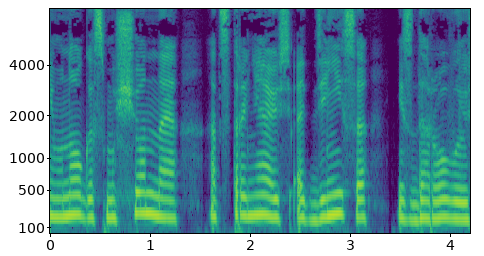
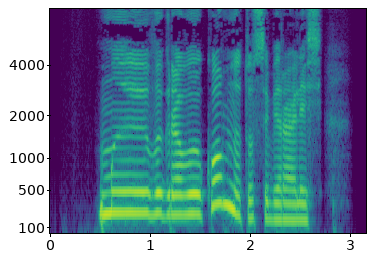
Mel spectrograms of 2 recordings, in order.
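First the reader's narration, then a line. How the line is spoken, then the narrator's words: Uncertain. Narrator (Russian): проговаривает он неуверенно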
